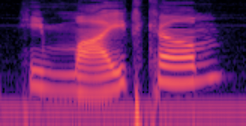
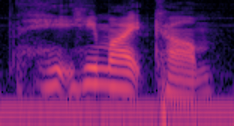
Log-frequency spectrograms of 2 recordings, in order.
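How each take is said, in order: First: Loud, slow disbelieving question, rising at the end; incredulous echo. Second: Said in the usual way. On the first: A narrator's reading. Sirius echoing Ginny's words back, incredulous. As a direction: draw out MIGHT and COME in disbelief.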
